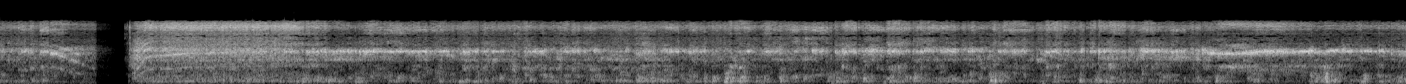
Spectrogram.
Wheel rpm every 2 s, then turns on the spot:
130, 230, 230, 230, 230, 230, 230.
none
